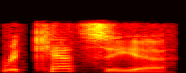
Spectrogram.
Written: rickettsia

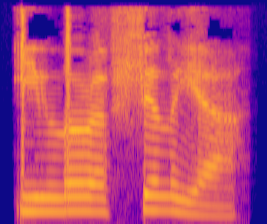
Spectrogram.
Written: aelurophilia

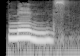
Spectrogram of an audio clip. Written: mins

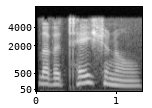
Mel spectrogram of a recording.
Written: levitational

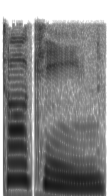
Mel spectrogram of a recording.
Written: takin

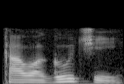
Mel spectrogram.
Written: Kawaguchi

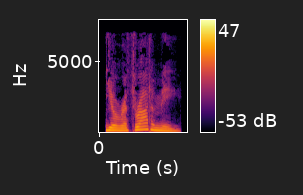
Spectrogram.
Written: urethrotomy

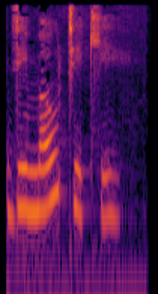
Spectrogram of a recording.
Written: demotiki

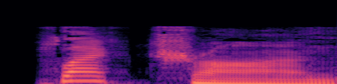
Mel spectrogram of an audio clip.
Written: plectron

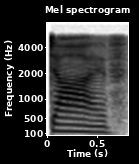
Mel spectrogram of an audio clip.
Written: dive

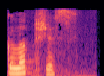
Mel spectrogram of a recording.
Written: goluptious

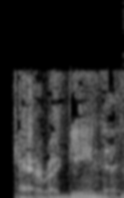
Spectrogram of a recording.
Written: carrageenan

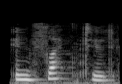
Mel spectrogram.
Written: inflected

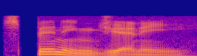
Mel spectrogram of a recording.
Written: spinning jenny

